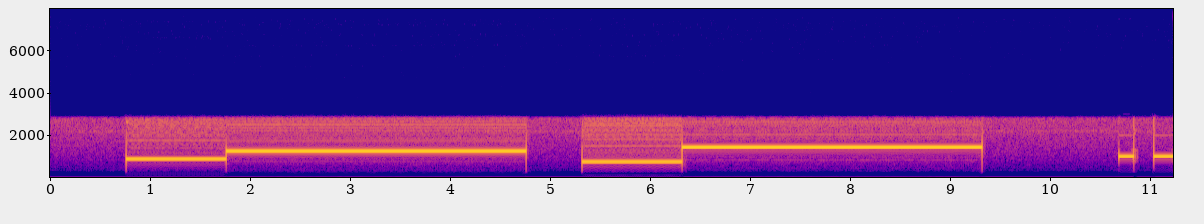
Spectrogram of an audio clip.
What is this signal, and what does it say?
Two-tone page, heard as a one-second tone, then a three-second tone, about 880 then 1250 Hz, about 750 then 1430 Hz. It is heard from 0.8 to 9.3 s.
